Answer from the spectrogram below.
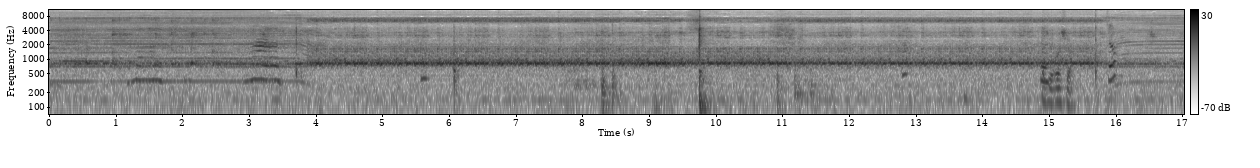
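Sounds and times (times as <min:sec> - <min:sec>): toy electronic hum: 0:00.0 - 0:17.0.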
